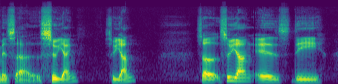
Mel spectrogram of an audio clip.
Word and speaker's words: Yang: So Su Young, it's pronounced Yang, or it's written Yang, but it's Young.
